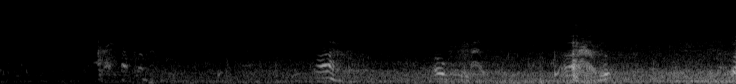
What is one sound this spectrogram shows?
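A man splutters and gasps after coming up from the water.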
